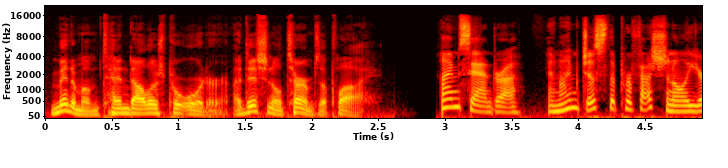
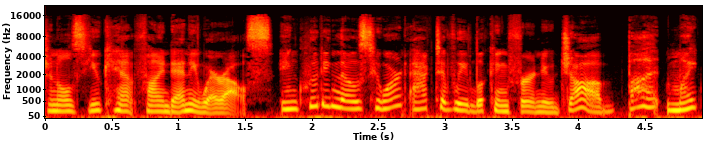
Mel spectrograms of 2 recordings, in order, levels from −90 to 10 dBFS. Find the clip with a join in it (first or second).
first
